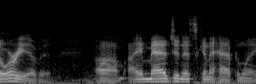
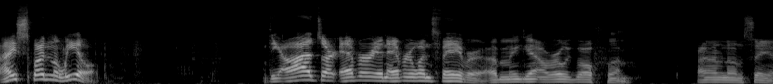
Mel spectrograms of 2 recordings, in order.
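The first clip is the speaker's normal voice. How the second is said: mouth full while talking, higher pitch; 3 semitones higher than usual. Eating flavors from a spun wheel, talking with mouth full. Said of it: "talking with my mouth full".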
